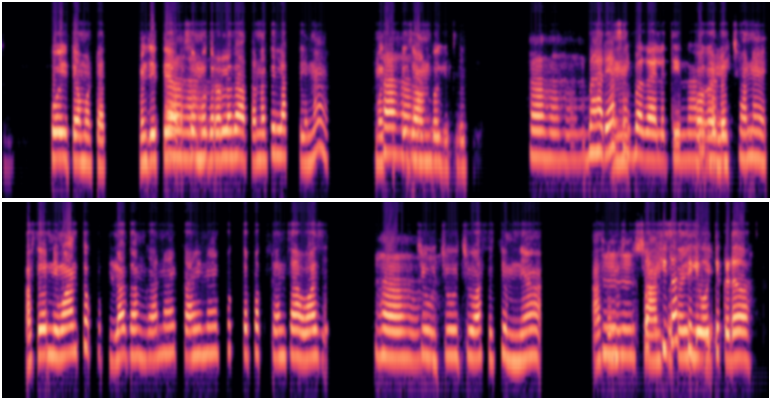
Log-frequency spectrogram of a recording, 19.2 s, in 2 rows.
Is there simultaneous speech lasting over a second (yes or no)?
yes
